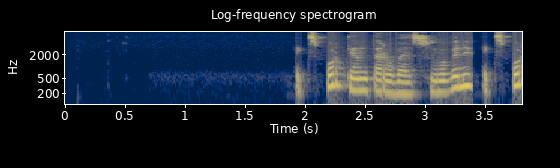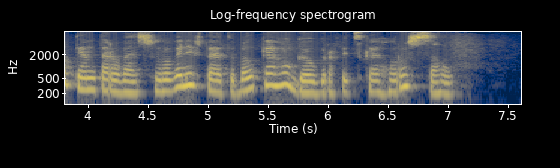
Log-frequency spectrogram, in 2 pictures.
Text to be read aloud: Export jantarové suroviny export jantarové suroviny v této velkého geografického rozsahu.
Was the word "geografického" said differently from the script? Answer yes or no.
no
